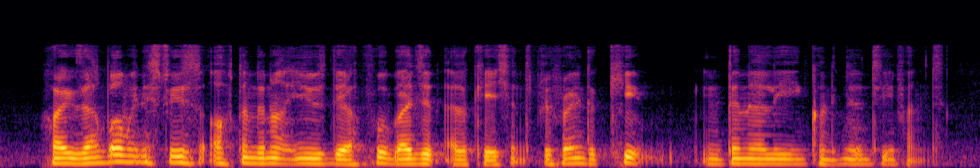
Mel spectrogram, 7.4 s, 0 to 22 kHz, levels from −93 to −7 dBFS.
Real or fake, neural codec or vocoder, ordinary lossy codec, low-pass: fake; vocoder, 44.1 kHz, 128 mel bands, Pupu-Vocoder; none; 7.2 kHz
